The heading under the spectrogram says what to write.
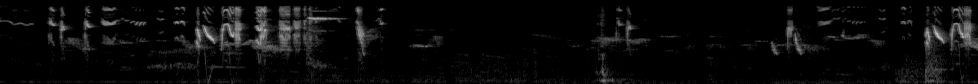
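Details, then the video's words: Orange-headed thrush song used as a lure to make other orange-headed thrushes sing: clusters of high, sharp chirps and rapid warbled phrases, a silent gap near four seconds, then scattered notes and a final burst of high twitters. "DENGAN SUARA ANIS MERAH INI 99% ANIS MERAH AUTO BUNYI DAN SINGSET"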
